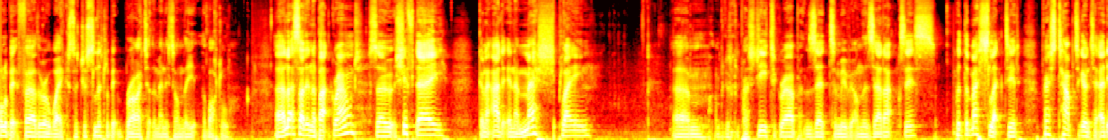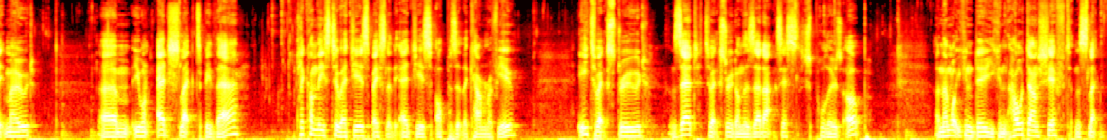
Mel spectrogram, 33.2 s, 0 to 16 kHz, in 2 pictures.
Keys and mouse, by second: 0.5 click, 0.9 g, 2.7 click, 3.0 g, 5.7 shift+a, 10.8 g, 14.3 Tab, 15.5 Tab, 21.9-22.9 middle drag, 23.1 middle click, 23.3 middle click, 23.5 middle click, 25.0 e, 28.5-31.4 middle drag.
